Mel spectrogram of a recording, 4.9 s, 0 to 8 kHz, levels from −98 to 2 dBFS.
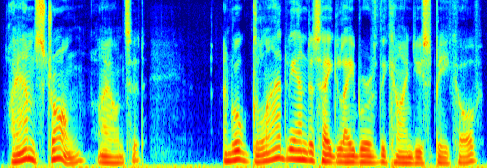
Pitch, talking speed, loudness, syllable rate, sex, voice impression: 125 Hz, 195 wpm, -16 LUFS, 6.1 syllables/s, male, masculine, adult-like, slightly muffled, fluent, cool, sincere, slightly calm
